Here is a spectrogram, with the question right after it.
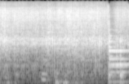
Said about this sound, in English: we're pan searing it, letting it get a nice crust on the one side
